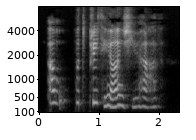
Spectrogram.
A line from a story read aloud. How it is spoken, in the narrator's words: She sighs, and the sound it makes is like leaves swirling in the wind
